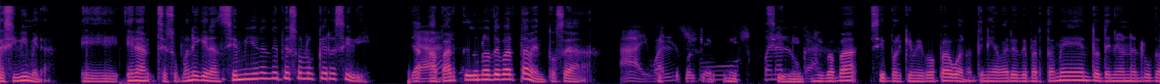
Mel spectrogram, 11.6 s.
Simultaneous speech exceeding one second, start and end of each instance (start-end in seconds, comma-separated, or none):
6.5-8.2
